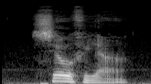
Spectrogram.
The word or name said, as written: Sylvia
